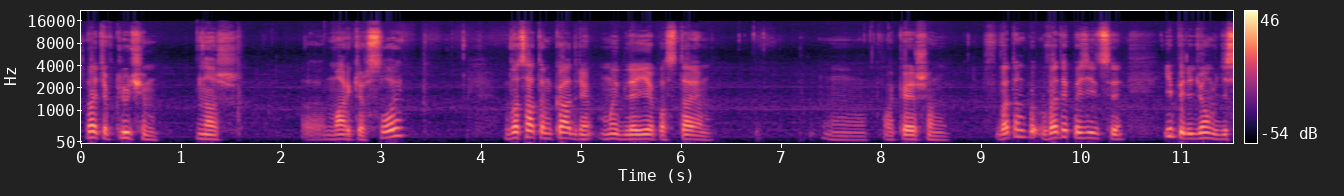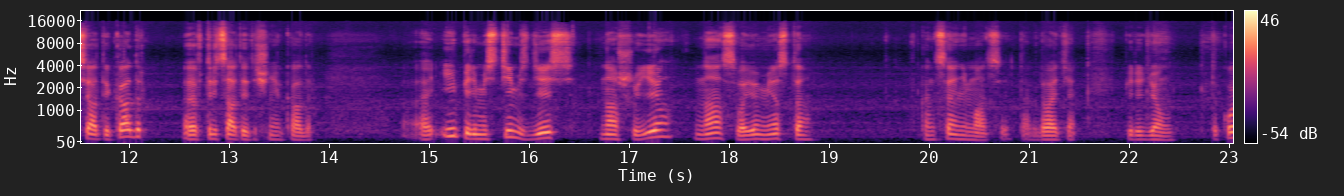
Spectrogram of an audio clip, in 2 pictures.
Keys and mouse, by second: 0.4 middle click, 0.8-3.4 drag, 5.1-6.9 right drag, 6.9 i, 11.0 click, 13.4 Left, 17.8 click, 20.4 KP_1.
